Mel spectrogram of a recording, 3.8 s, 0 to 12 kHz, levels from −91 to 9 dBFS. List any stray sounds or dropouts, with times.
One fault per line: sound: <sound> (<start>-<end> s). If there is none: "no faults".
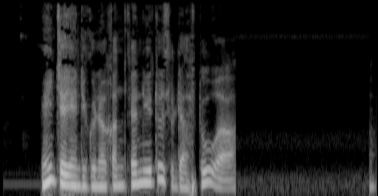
no faults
